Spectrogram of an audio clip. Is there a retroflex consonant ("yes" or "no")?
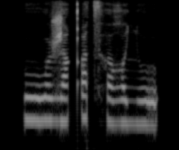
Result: yes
